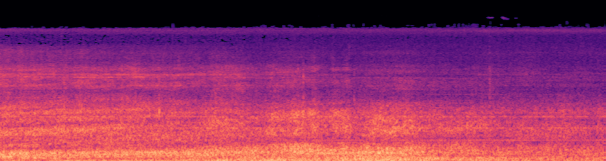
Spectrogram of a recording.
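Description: Jet aircraft flying air show maneuvers overhead, a broad roar that slowly fades away over the last few seconds.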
